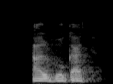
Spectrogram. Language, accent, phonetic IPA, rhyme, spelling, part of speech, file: Catalan, Valencia, [al.voˈkat], -at, alvocat, noun, LL-Q7026 (cat)-alvocat.wav
- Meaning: avocado (fruit)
